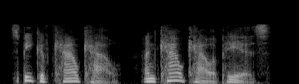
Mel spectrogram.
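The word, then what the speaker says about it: Cao Cao: of cow cow, and cow cow appears. The word fuck in Chinese is pronounced as a cow as well, but the intonation is slightly different from cow cow.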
